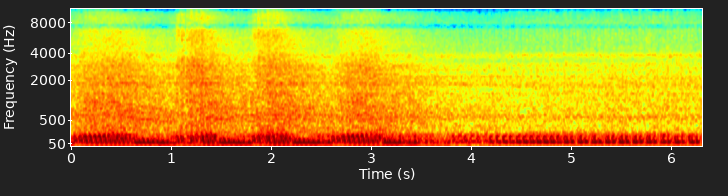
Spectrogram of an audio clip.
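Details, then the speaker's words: Cub Cadet Super 2284 lawn tractor with electrical issues and no electric clutch, very dirty, missing bolts, rear cover off. On a test fire the twin-cylinder engine starts and runs at a steady, even beat with a brief rev, sounding healthy. "There was so much dirt, grease and everything, but we're gonna fire this motor. You tell me if you think it's a good runner."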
